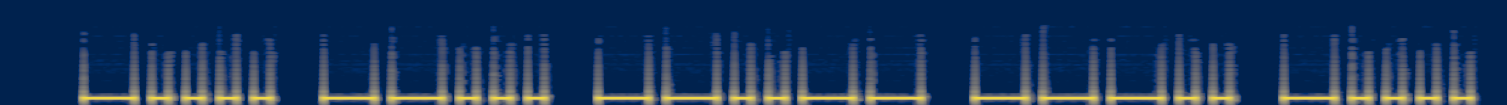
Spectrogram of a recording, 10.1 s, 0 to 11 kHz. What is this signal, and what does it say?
Morse code, heard as a keyed tone, about 10 wpm, 800 Hz. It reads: 67,86
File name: LEZIONI / 10 SIGNS / 10D COMA 10wpm 3013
